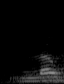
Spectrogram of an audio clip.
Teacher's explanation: واو کو اگلے لام کے ساتھ ملانا ہے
